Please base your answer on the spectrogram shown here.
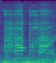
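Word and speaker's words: Tabgha: Let's see, Tapcha is both the Arabic pronunciation and abbreviation of the original Greek word heptagon.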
